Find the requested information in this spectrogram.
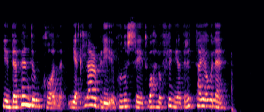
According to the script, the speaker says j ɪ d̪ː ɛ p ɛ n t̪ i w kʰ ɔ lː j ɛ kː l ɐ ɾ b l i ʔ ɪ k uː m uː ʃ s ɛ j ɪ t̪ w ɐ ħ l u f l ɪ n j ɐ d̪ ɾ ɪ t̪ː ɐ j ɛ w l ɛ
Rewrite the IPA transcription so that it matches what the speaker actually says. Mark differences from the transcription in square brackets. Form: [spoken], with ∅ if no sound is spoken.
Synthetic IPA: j ɪ d̪ː ɛ p ɛ n [d̪] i w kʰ ɔ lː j ɛ kː l ɐ ɾ b l i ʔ ɪ k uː [n] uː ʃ s ɛ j ɪ t̪ w ɐ ħ l u f l ɪ n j ɐ d̪ ɾ ɪ t̪ː ɐ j ɛ w l ɛ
